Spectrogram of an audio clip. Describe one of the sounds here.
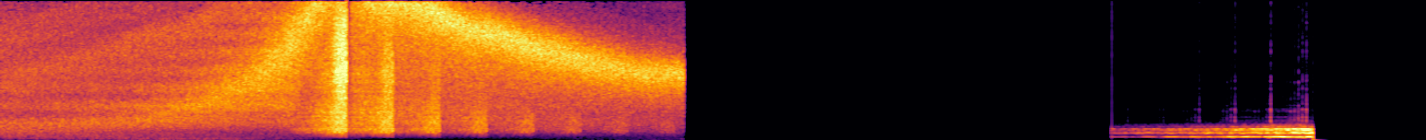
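Electronic music plays in short bursts.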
